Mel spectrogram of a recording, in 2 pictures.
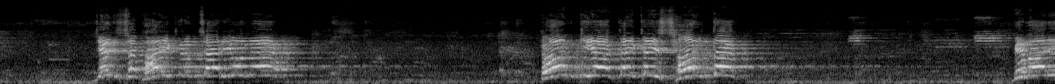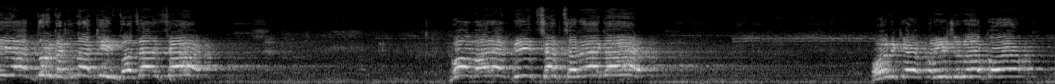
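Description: A man shouts slogans loudly through a handheld loudspeaker, in bursts with pauses between them.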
